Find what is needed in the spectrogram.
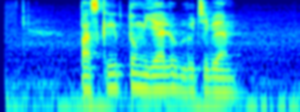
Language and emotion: Russian, neutral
